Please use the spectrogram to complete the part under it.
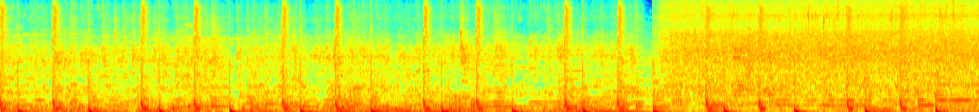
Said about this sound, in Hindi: बड़ी मूसलाधार बारिश आ रही है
